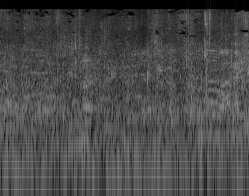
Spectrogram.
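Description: Background chatter of several people's voices in a crowd, steady with no single loud event.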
